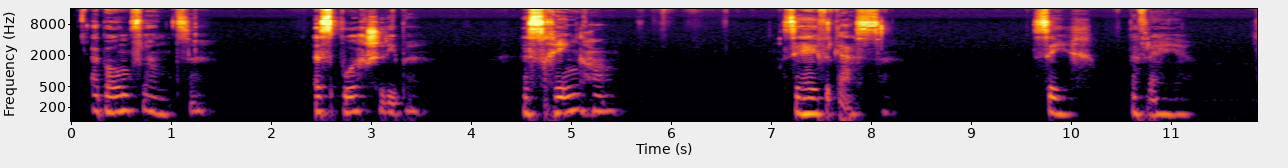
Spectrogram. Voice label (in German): Berndütsch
